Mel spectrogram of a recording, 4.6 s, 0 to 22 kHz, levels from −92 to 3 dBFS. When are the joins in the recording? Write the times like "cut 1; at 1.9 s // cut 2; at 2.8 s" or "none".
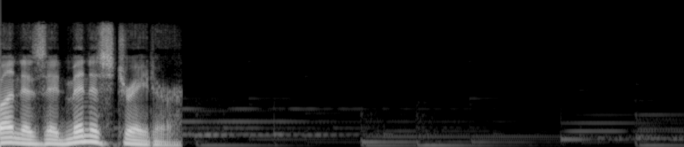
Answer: none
